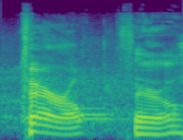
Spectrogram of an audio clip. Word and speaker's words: Farrell: Farrell, sorry.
